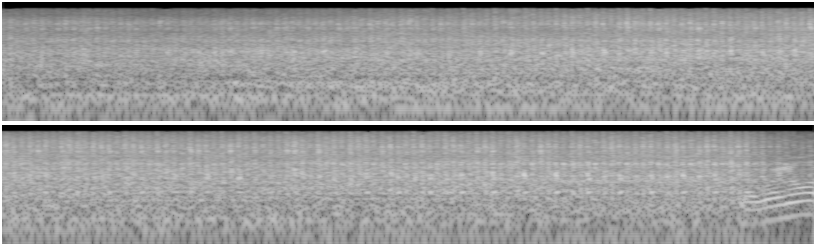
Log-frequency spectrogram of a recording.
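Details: Diesel just started on a chilly day after fitting new belts, listened to for squeals. A steady idle with an even low clatter and no squeal or chirp. Normal idle so far, only just started.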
